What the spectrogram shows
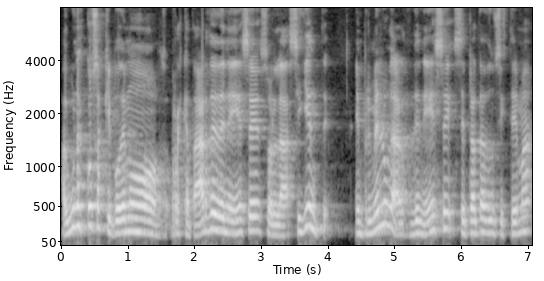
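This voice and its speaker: Speaking at a fairly slow pace with a Chilean accent, a man uses lively intonation. His voice is high in pitch. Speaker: networking instructor. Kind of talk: lecture. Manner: hesitant fillers.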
